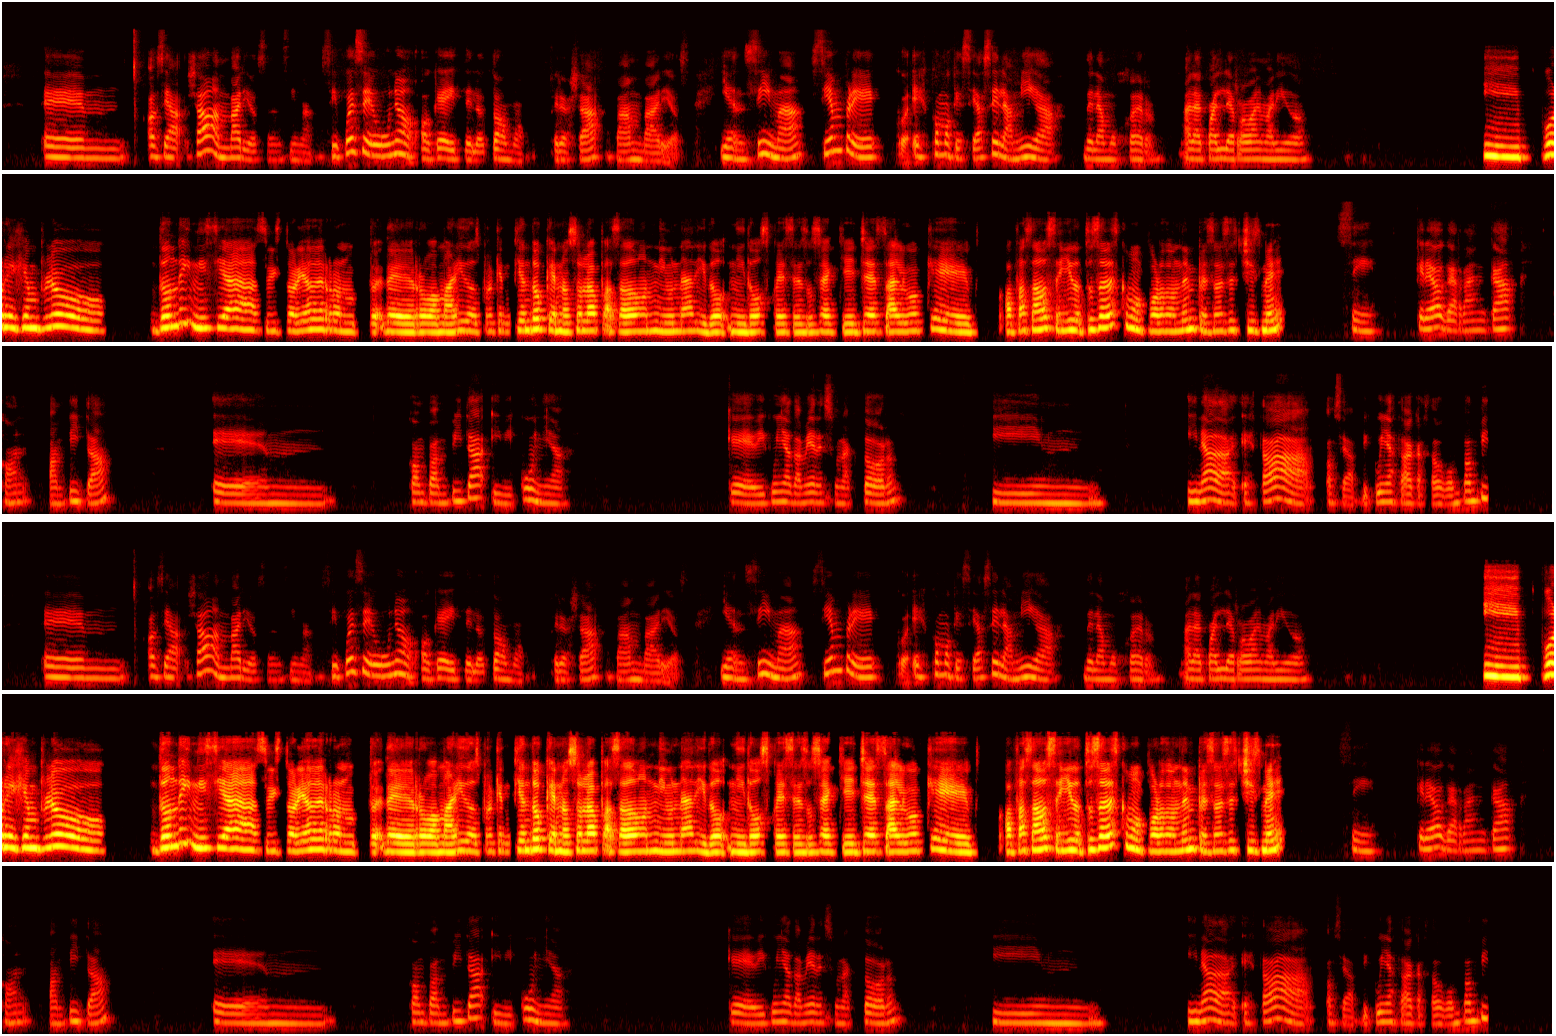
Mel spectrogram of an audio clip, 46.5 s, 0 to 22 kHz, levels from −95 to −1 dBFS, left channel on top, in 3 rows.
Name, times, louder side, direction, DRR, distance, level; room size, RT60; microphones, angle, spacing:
voice 1, 0.4-5.2 5.5-6.8 7.2-13.1 29.0-29.3 29.7-30.7 31.0-32.1 33.1-34.4 35.1-36.7 38.3-40.0 40.9-42.1 42.9-45.9, left 2 dB, 40° left, 2.5 m, -42 dB
voice 2, 14.8-16.6 17.0-25.3 25.6-28.3, right 4 dB, 70° right, 1.0 m, -27 dB
head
